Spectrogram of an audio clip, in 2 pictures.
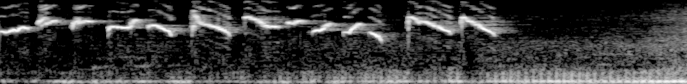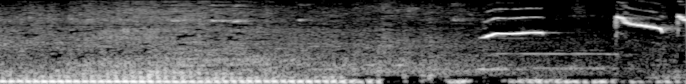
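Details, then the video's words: Oriental white-eye song in the ngerol and nembak styles, used to stimulate other white-eyes to sing: rapid high sharp downslurred notes at the start and end, with a passing engine rumbling loudly in between. "PLECI meriwik ngerol sambung nembak, sangat ampuh merangsang pleci ikut bunyi"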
